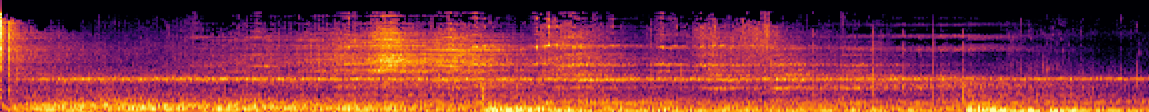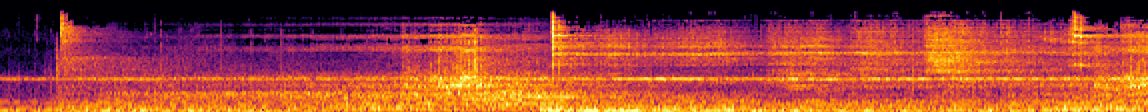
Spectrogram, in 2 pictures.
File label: Soundscape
